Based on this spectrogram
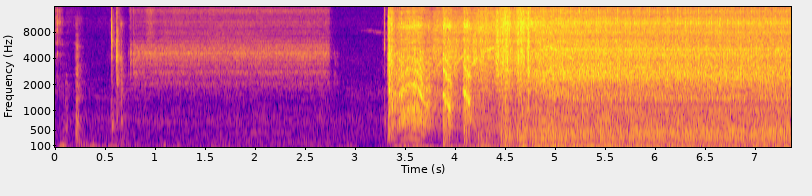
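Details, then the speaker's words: Car stored over 13 years, fluids and fuel pump changed, plugs very dark and oil black: cranks and catches, then uneven lumpy wavering idle; still running rough, owners suspect very bad old fuel and plan to drain it. "Still pretty rough. Still pretty rough. So, the idea is what we're going to do is because it's still running really rough. We think it's probably really bad fuel."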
